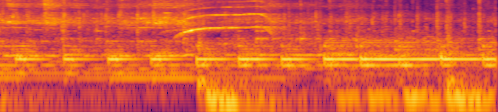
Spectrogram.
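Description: Live percussion music with a repeating two-note mallet pattern over low drum beats. About a second in, a short high squeal glides up and then falls back.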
